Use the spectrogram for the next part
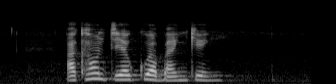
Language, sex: Northern Sotho, female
